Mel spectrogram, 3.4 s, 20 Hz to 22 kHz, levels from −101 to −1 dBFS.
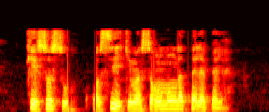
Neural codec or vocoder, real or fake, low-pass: none; real; 7.2 kHz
